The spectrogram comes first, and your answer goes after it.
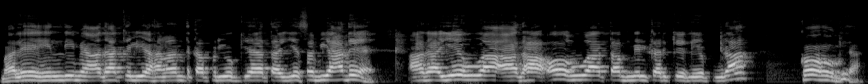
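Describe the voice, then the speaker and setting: Guy teaching to english spelling, talks real slow, keeps asking the class then answers himself. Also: high voice, flat delivery, a little mellow, highs cut off. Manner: asks questions and answers them himself, repeating words slowly.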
